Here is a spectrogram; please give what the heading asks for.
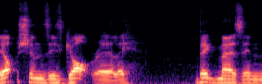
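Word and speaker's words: Meslier: he's got really big mezz in that silent s shackleton right back cooper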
